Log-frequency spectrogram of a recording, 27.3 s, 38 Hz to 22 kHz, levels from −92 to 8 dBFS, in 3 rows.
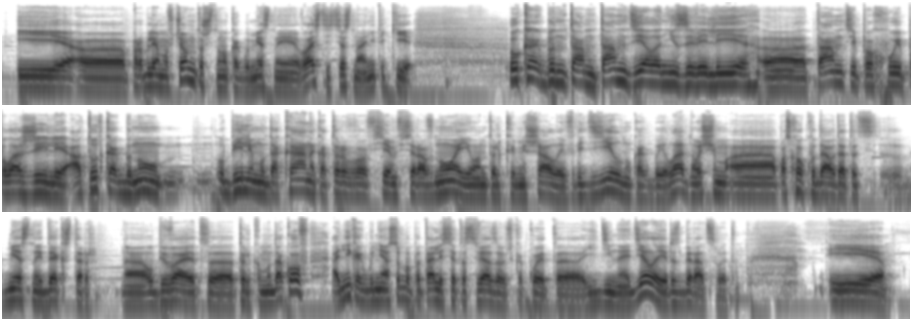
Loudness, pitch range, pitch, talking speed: -16 LUFS, 105-135 Hz, 115 Hz, 180 wpm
